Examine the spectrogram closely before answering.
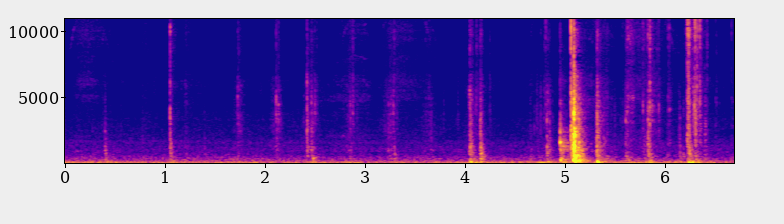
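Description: Light, irregular clicks and ticks of small screws being turned out of a circuit board by hand and set down on the bench, with a few louder clacks about four to five seconds in and another near the end.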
